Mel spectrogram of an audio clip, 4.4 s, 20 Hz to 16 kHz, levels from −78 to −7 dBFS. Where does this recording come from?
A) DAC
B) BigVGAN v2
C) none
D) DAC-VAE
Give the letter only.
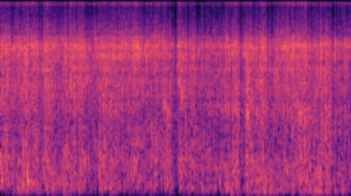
C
